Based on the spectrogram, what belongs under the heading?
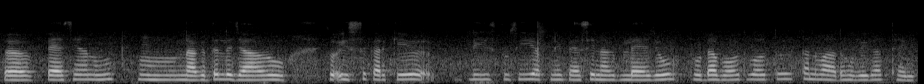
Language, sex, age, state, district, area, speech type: Punjabi, female, 30-45, Punjab, Bathinda, rural, spontaneous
